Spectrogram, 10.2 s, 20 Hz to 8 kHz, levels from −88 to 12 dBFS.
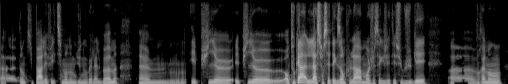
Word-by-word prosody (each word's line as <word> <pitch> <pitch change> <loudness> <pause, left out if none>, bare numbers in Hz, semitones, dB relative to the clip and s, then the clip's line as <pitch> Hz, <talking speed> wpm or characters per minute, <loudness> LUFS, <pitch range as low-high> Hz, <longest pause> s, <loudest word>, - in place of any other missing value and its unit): heu, - - -8 0.2
donc 110 0 -6
ils - - -20
parlent, 115 -1 +3
effectivement, 110 0 -5
donc 105 -1 -4
du 105 +1 -8
nouvel 100 -1 -6
album, 105 +9 -1 0.4
hem 100 -3 -5
et 110 -1 -4
puis, 115 +2 -4
heu 105 -1 +1
et 110 - -3
puis, 120 +1 -2
heu - - +5 0.5
heu - - -6
en 125 - +3
tout 125 - -3
cas, 175 -2 +9
là, 140 +7 +7
sur 165 -3 +1
cet 135 0 +1
exemple-là, 120 +3 +3
moi, 125 +1 0
je 120 -3 -8
sais 130 - -5
que - - -6
j'ai 105 - -7
été 100 +1 -7
subjugué, 125 +5 -1 0.5
heu, 110 - -5 0.4
vraiment, 125 +6 -1
115 Hz, 195 wpm, -23 LUFS, 105-125 Hz, 0.5 s, cas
